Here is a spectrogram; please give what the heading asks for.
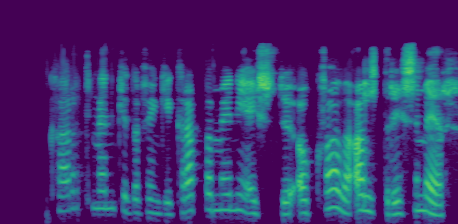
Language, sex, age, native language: Icelandic, female, 30-39, Icelandic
